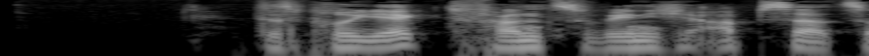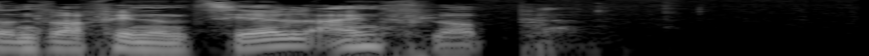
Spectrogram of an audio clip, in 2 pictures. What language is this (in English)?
German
